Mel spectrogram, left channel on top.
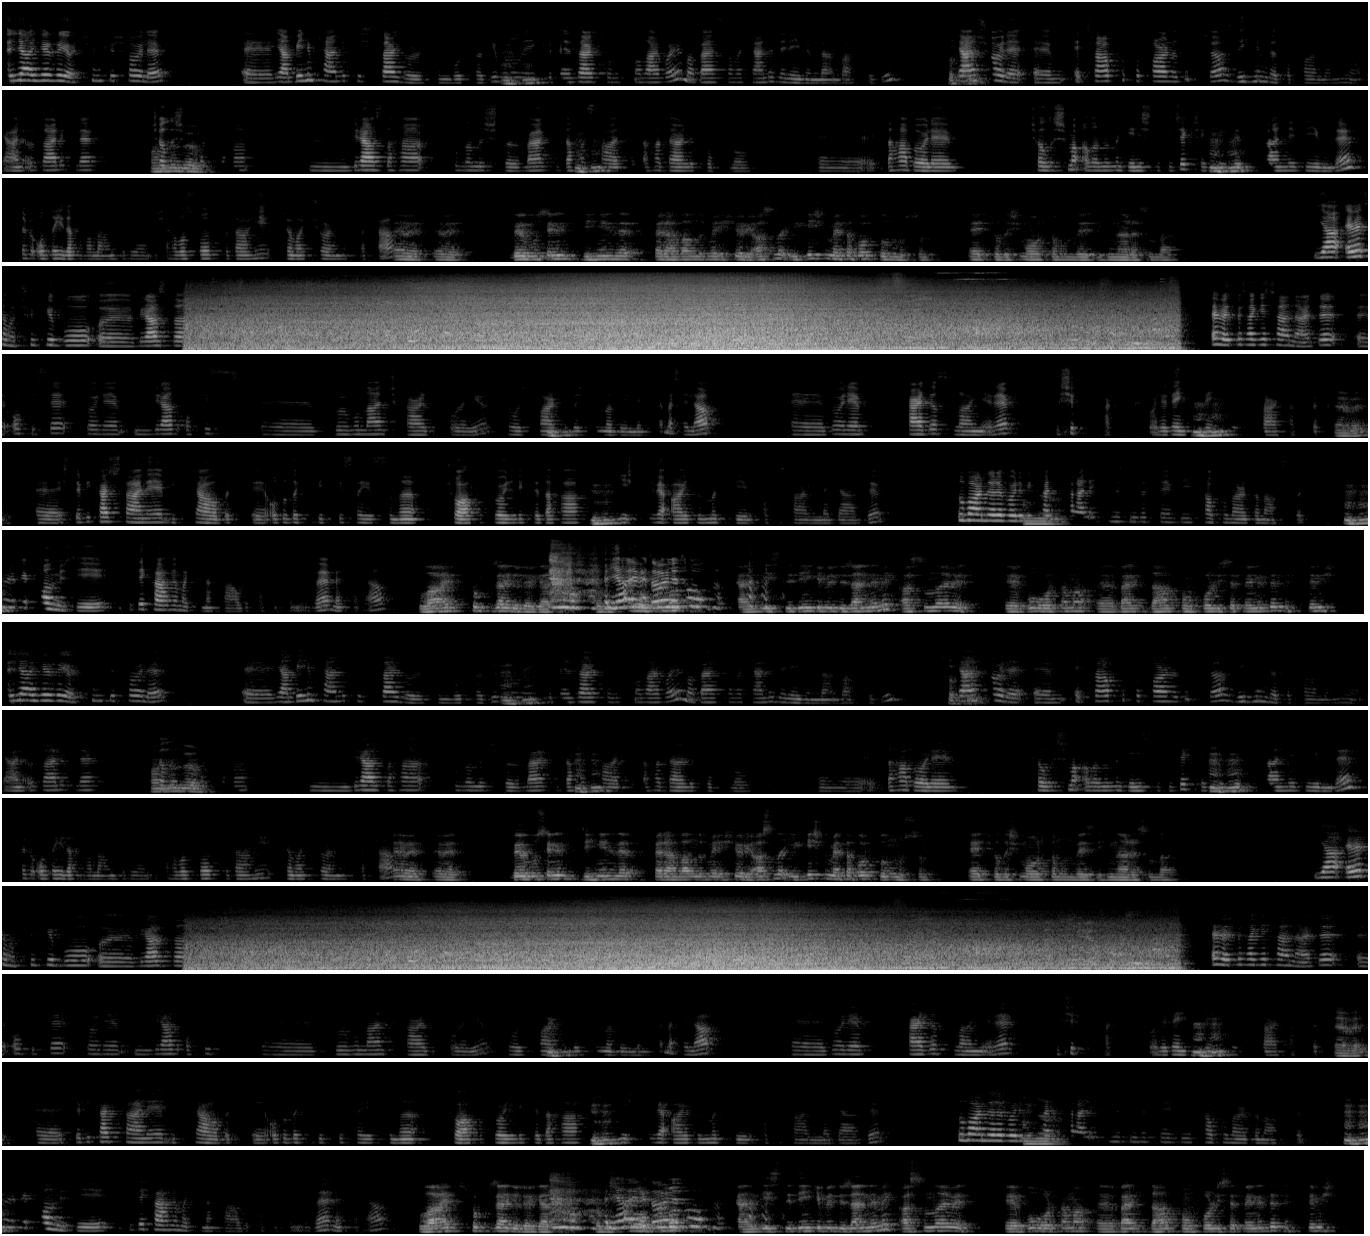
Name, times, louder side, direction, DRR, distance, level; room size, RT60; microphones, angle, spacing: voice 1, 0.0-1.6 2.4-8.5 8.8-8.9 9.6-11.1 11.5-11.8 12.1-14.6 15.2-15.5 16.0-16.1 16.7-17.9 18.2-20.6 20.9-21.1 21.8-23.2 24.0-25.1 25.4-25.6 25.8-27.2 27.5-30.8 31.1-31.3 32.4-32.9 40.4-43.4 43.7-44.9 45.5-48.8 49.8-50.4 51.3-52.2 53.1-54.9 55.1-56.4 56.7-56.8 57.2-60.2 60.6-61.7 62.5-63.3 63.7-64.7 65.2-65.4 66.1-66.8 67.2-67.4 68.6-71.3 71.8-72.5 72.8-74.1 74.4-75.8 76.2-77.1 77.9-81.0 81.9-83.0 83.3-84.4 84.8-85.8 87.4-89.6, left 4 dB, 80° left, 9 dB, 1.7 m, -40 dB
voice 2, 5.0-5.4 9.5-9.8 15.1-15.7 19.4-19.7 25.7-26.1 31.2-31.9 32.4-36.6 37.0-39.0 44.8-45.3 49.0-49.4 50.0-50.6 51.4-52.6 60.1-60.4 66.5-66.9 68.0-68.3 74.2-74.4 78.5-78.9 81.7-82.0 86.1-87.5 87.9-88.0 88.2-88.7 89.3-91.6 92.0-94.7 95.0-95.3, equal, 50° right, 1 dB, 3.1 m, -38 dB
sound 1, 42.8-52.8, left 4 dB, 40° left, 0.6 m, -22 dB
11.5 x 8.7 x 5.2 m, 0.34 s
head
